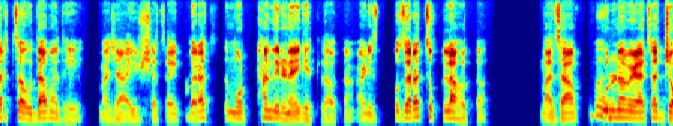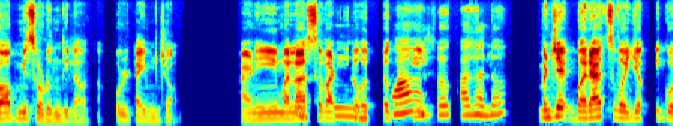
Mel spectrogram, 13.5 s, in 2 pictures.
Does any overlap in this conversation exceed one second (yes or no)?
yes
